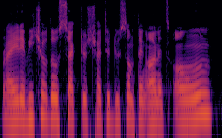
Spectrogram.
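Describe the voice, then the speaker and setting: A woman's voice: medium pitch, fairly even intonation, quick pace, a little mellow, dry recording. Emphatic woman from Puerto Rico, dry sound. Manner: emphatic, often checks in with "right?". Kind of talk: panel discussion, impassioned unscripted talk.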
